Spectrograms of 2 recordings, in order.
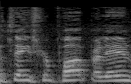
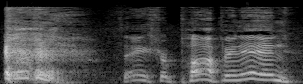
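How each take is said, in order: First: Said in the usual way. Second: Drawn-out thanks. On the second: Pretend. Drawn-out repeat of greeting.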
